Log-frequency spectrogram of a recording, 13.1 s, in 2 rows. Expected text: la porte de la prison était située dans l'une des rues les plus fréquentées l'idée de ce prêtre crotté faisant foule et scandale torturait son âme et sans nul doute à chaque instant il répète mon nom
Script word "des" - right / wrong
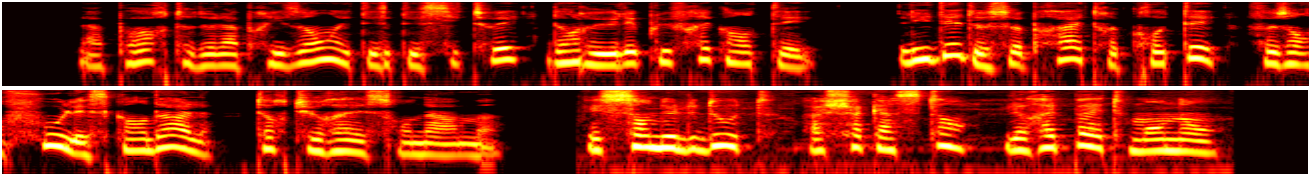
wrong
